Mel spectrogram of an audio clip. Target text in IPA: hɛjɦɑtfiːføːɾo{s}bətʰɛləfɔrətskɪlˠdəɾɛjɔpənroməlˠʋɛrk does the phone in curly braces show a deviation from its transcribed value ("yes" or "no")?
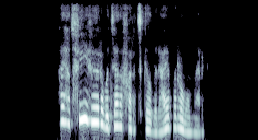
yes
